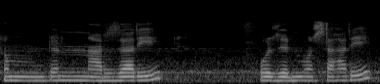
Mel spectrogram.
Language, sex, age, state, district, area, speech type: Bodo, female, 30-45, Assam, Kokrajhar, rural, spontaneous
